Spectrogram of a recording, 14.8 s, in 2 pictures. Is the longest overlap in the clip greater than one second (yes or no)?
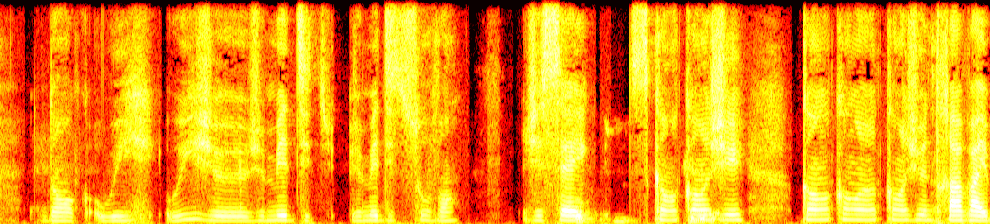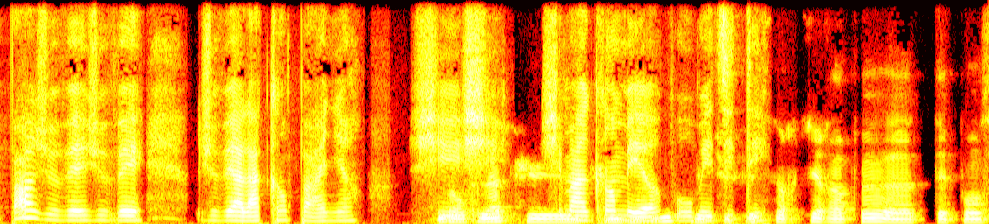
yes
